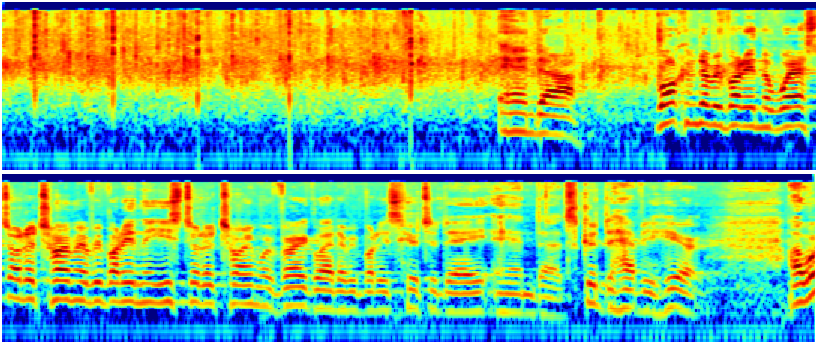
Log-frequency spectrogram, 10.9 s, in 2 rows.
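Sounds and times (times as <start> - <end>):
church congregation in two rooms applauding its worship teams: 0.0 - 6.1
speech: 3.3 - 10.8.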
